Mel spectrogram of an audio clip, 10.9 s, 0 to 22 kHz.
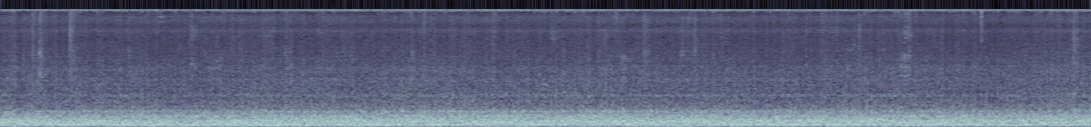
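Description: Airbus A320 engines and airflow heard inside the cabin during the climb after takeoff: a loud, steady, low-pitched noise that does not change, with a faint steady whine above it.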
